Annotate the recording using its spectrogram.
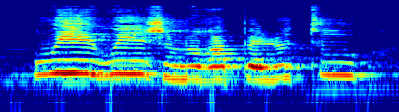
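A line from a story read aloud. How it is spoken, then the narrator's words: Exclaim. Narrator (French): s'exclama Pinocchio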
